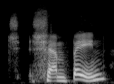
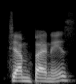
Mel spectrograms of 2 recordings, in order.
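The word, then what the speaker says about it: champagne: afford করা যায় সেটাকে বলে এফোরডেবল এডজেক্টিভ অবভিয়াসলি শ্যাম্পেইন এটা কেউ আবার উচ্চারণ করবে না চ্যাম্পানিজ শ্যাম্পেইন এটা ফ্রেঞ্চ ওয়ার্ড শ্যাম্পেইন হচ্ছে একটা মদের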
